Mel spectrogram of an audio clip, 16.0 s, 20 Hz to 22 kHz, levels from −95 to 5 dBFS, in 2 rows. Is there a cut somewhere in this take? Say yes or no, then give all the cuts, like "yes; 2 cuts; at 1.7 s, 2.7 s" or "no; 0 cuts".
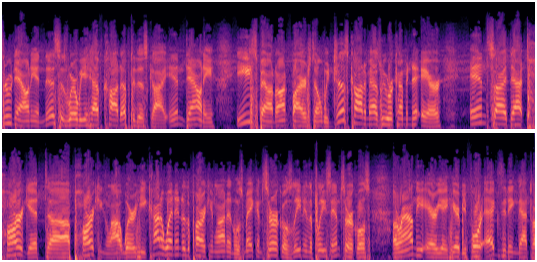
yes; 1 cut; at 2.7 s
